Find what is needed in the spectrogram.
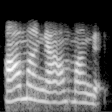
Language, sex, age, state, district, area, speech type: Tamil, female, 18-30, Tamil Nadu, Ranipet, rural, conversation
